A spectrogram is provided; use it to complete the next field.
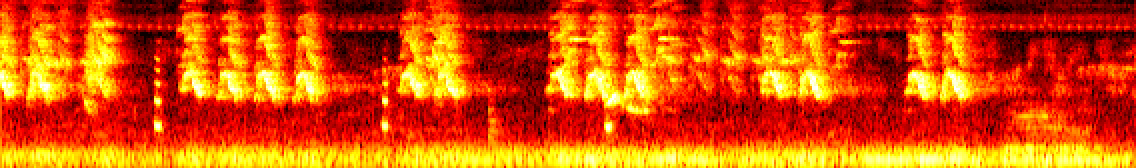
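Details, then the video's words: Parrot greeting another parrot with a long series of harsh, buzzy squawks in repeated groups of two to four, about every half second, pausing briefly between bouts, with a faint low hum underneath. "Indian Parrot Greeting Pakistani Parrot | Funny Talking Parrot"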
